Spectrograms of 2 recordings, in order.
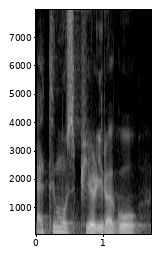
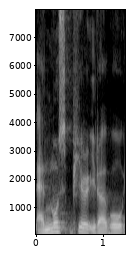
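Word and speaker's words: atmosphere: 단어를 여러분들이 아실 거예요 우리가 중고등학교 때 학교에서 배울 때는 애트모스피어이라고 읽고 발음을 했는데 사실은 엣모스필이라고 읽고 발음하는게 맞습니다 사전적인 의미는 지구 전체를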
